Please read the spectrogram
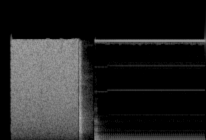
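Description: Intro sound effect: a burst of TV static hiss that cuts off with a click, then a steady held electronic tone with several harmonics, starting about a second in.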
